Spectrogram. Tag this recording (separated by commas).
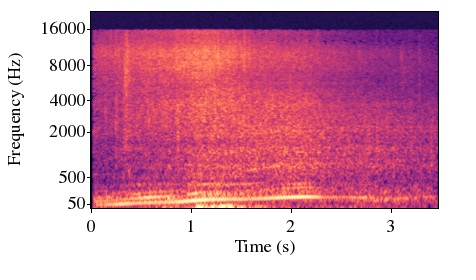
Vehicle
